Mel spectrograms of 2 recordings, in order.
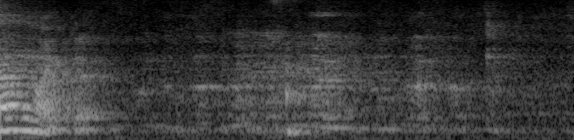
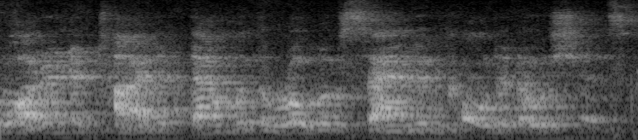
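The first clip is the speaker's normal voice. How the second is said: much higher, hammed-up grand orator voice, half laughing; R G Lee impression; 12 semitones higher than usual. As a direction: soar up into an old-time pulpit orator, savoring every image, a laugh under the words. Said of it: "R G Lee would say".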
